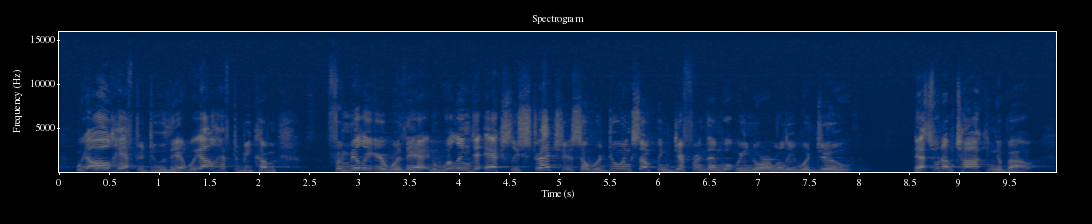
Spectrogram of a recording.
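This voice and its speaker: A man's high voice with an American accent, ordinary pitch variation and a fairly quick pace. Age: 60s. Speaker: keynote speaker. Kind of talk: speech. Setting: stage with audience. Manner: animated.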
